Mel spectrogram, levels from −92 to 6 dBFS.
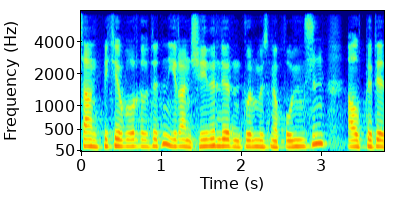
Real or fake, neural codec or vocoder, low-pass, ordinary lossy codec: fake; codec, 16 kHz, 1 kbps, FunCodec, trained on LibriTTS, 50 frames a second; 7.2 kHz; none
